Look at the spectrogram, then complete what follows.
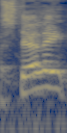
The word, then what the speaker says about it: stellate: head and you refer to it as a stellate laceration. Is that right? Yes. And am I pronouncing that right?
